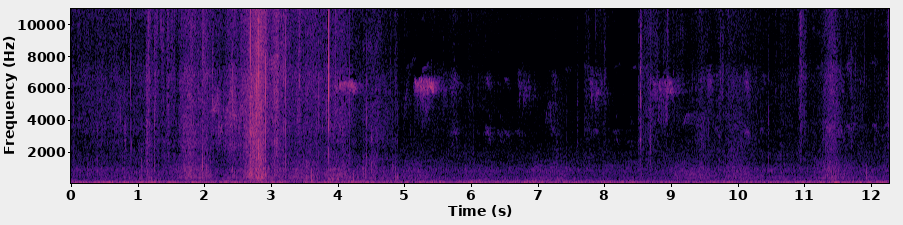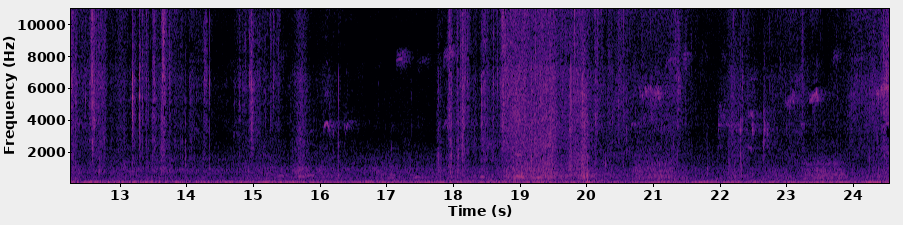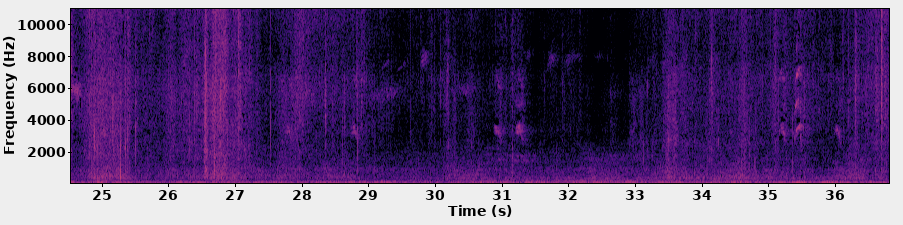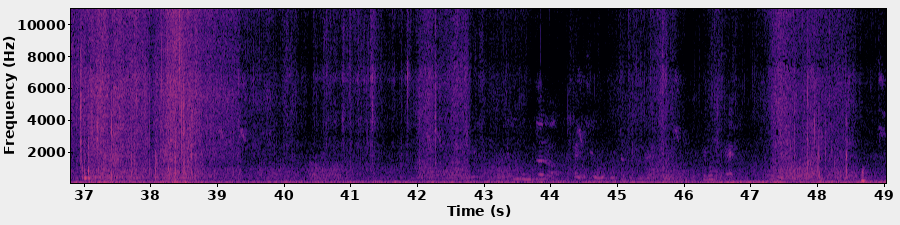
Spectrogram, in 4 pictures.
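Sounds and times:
faint outdoor background noise: 0.0 - 49.0
leaves and branches rustling: 0.0 - 49.0.

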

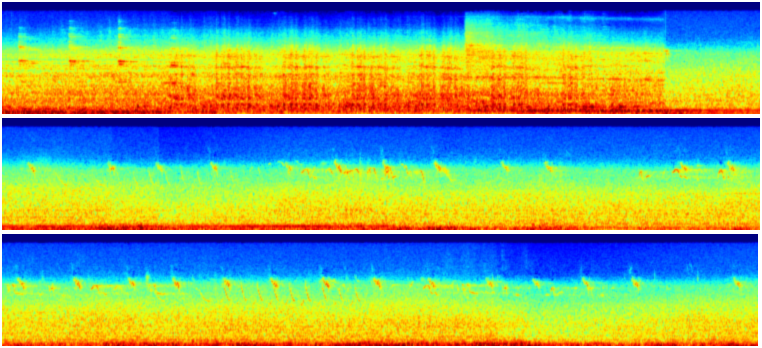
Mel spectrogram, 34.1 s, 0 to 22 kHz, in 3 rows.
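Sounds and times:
train wheels clattering over rails: 0.0 - 10.0
distant train low drone: 0.0 - 34.0.

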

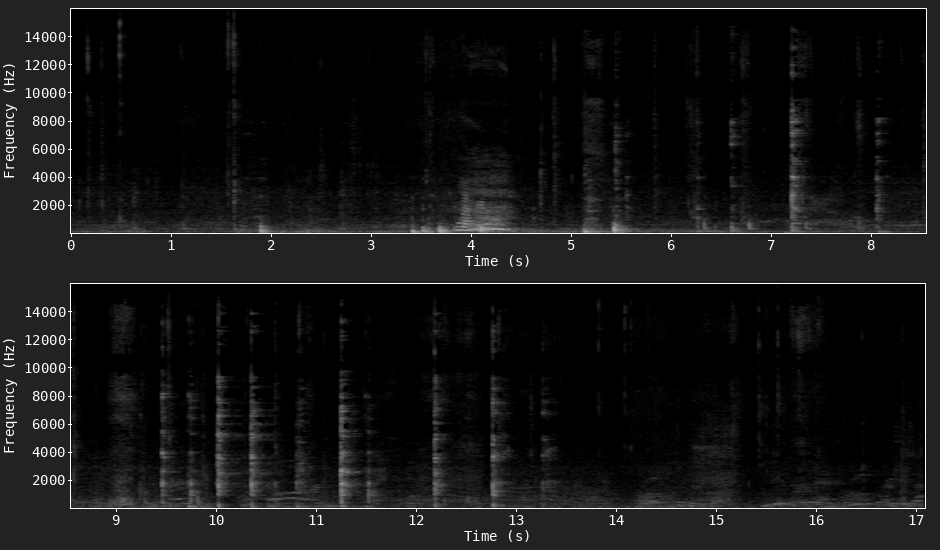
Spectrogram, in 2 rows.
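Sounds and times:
cutlery clicking on plates: 9.3 - 13.5.

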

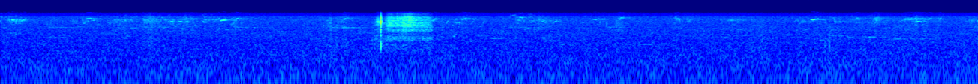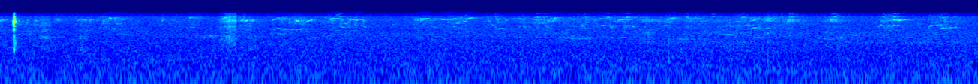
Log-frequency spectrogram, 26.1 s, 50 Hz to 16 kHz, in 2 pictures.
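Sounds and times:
birds chirping: 0.0 - 26.0
steady background hiss: 0.0 - 26.0
sharp click: 5.0 - 5.3.

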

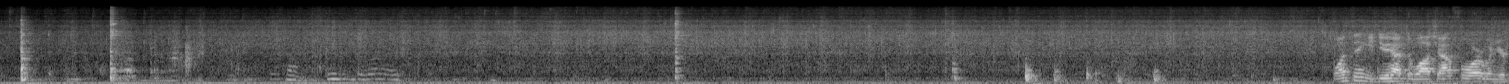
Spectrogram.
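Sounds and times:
vegetables sizzling in skillet: 0.0 - 15.0
spatula stirring against pan: 0.2 - 13.4.

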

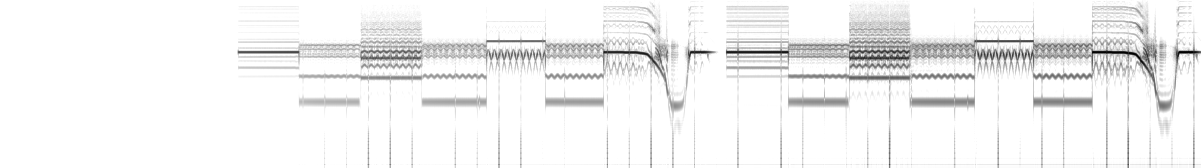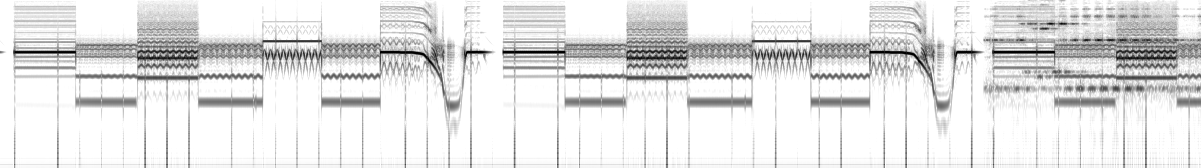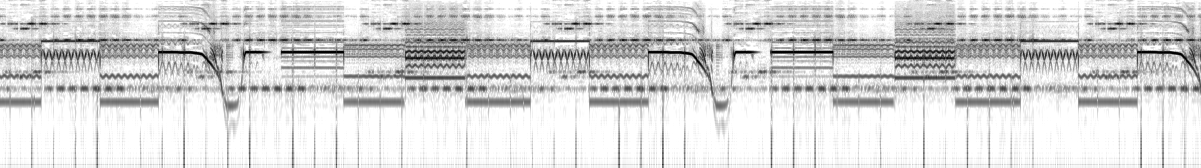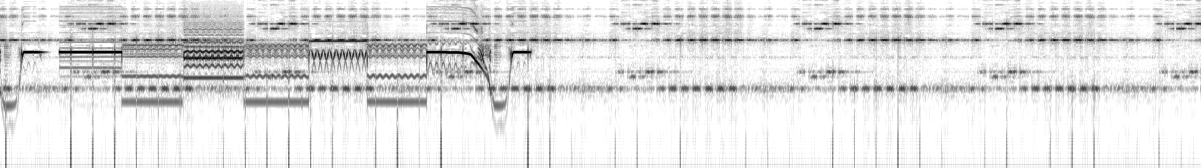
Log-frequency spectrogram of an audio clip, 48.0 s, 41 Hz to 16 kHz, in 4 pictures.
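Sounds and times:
synthesized beeps: 21.8 - 48.0.

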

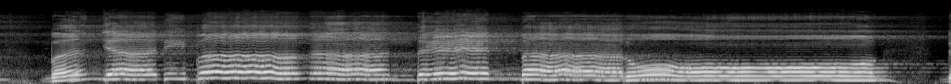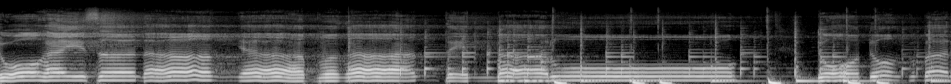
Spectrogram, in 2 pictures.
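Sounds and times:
man singing chant-like melody: 0.0 - 19.0.

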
